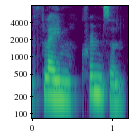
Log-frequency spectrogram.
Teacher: the consonant nasal /m/ sound in “Flame-crimson”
